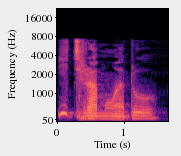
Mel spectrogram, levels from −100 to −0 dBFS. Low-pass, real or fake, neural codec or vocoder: 7.2 kHz; real; none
